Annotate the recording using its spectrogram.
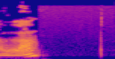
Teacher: Laterales porque si ustedes en este momento, por ejemplo, pronuncian la, eh, el aire escapa por los costados de la lengua, ¿no? La lengua hace contacto con el alvéolo, ¿no? Y por los costados escapa el aire. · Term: sonidos laterales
